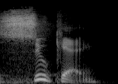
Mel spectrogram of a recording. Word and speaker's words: psuche: The other term that you'll find life is psuche. If you were to spell it, P-S-U-C-H-E, psuche.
